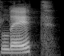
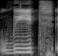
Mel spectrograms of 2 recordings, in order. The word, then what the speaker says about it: Leite: You know, okay, so my last name, Leite, that means milk in Portuguese. – No way. So hold on. – Yeah. It's lit. It's pronounced lit, and it means milk.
